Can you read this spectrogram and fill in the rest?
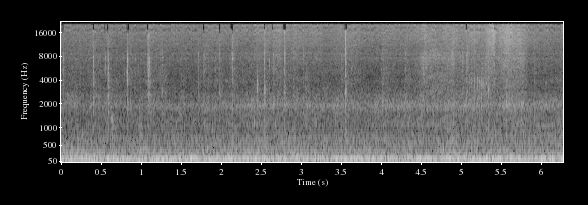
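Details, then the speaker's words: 2019 Nissan Versa after suspension repair (blown right shock, worn sway-bar link bushings, control arm with ball joint replaced): slow drive over bumps with only low, even road rumble, no knocks or clunks; previous banging is gone. "É isso aí ó ficou perfeito perfeito parece que eu tirei esse carro da Nissan zero novo novo álbum trazer não bate nada"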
